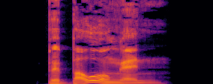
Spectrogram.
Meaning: plural of Bebauung
- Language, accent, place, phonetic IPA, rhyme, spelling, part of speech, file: German, Germany, Berlin, [bəˈbaʊ̯ʊŋən], -aʊ̯ʊŋən, Bebauungen, noun, De-Bebauungen.ogg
